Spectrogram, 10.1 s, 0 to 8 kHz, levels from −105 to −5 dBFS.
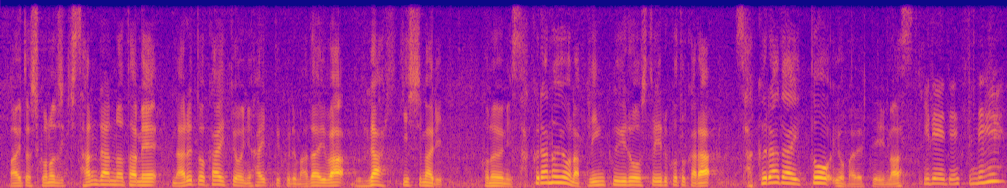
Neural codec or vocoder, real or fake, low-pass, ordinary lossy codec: codec, 16 kHz, 8 kbps, FunCodec, trained on LibriTTS, 25 frames a second; fake; none; none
